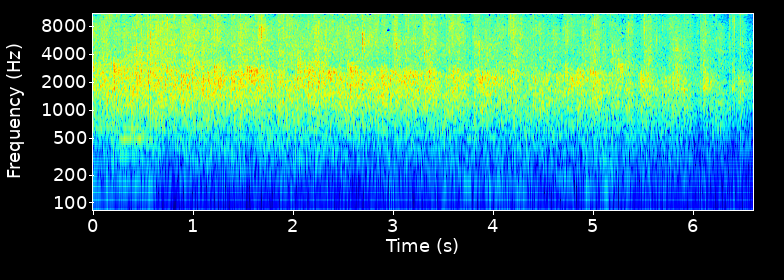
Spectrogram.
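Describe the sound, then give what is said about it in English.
Audience applause welcoming a speaker introduced on stage, many hands clapping in a dense, steady burst that holds at full loudness before easing off slightly at the end. “So having said that, I introduce my good friend, Jim Newcomer. Let's give him a hand to welcome here.”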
